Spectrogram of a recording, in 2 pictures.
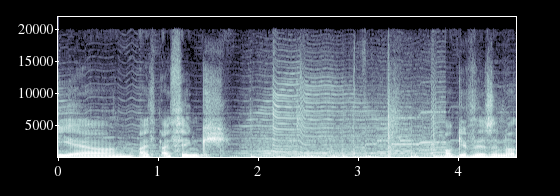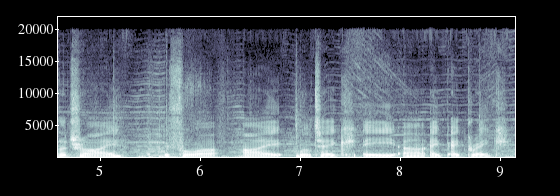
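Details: Stuttering with audible word repetitions in a man who says it appears when he must concentrate hard, especially on actions not yet in muscle memory.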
